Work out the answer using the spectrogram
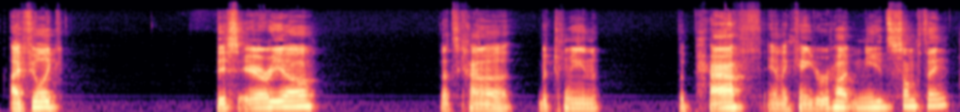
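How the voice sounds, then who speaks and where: A man's voice: mid-range voice, fairly bright tone. A young man with a stuffy nose streaming a building game, thinking aloud in a rambling, casual way at a desk microphone. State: a little stuffy from a cold. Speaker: gaming streamer. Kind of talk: casual gameplay commentary.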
